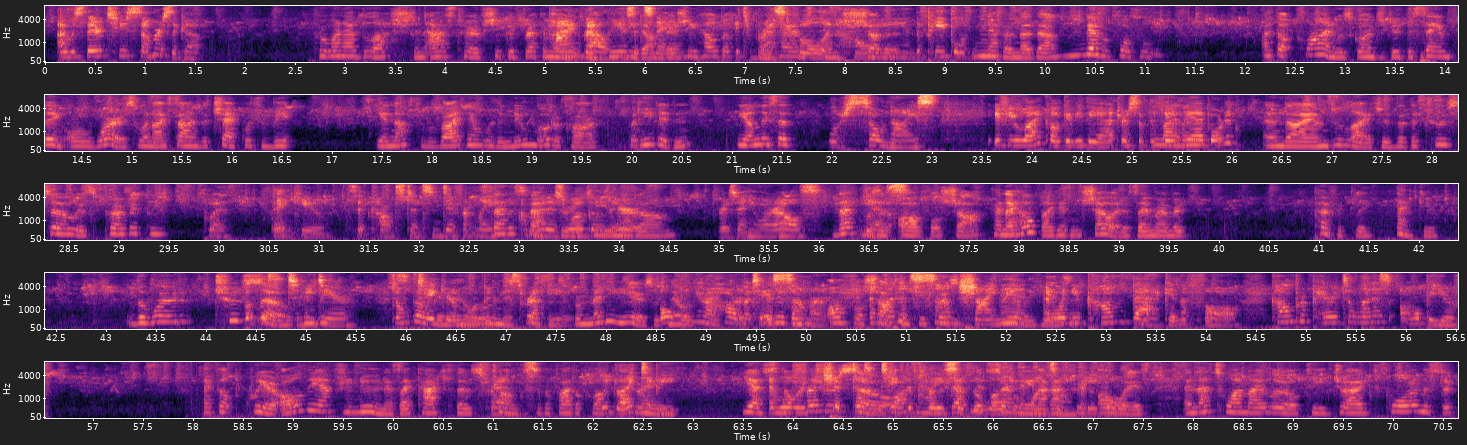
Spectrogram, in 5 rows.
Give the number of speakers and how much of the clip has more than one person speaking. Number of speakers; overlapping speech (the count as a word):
two, about 29%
